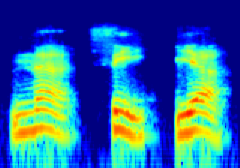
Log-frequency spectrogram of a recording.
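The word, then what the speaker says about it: ناصية: Next word, nasiya. Nasiya. Nasiya. Ya with a fatha gives a sound ya. Ya. Not a. Okay? Not a. Some people mispronounce this word as nasiya. That's wrong. Nasiya.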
